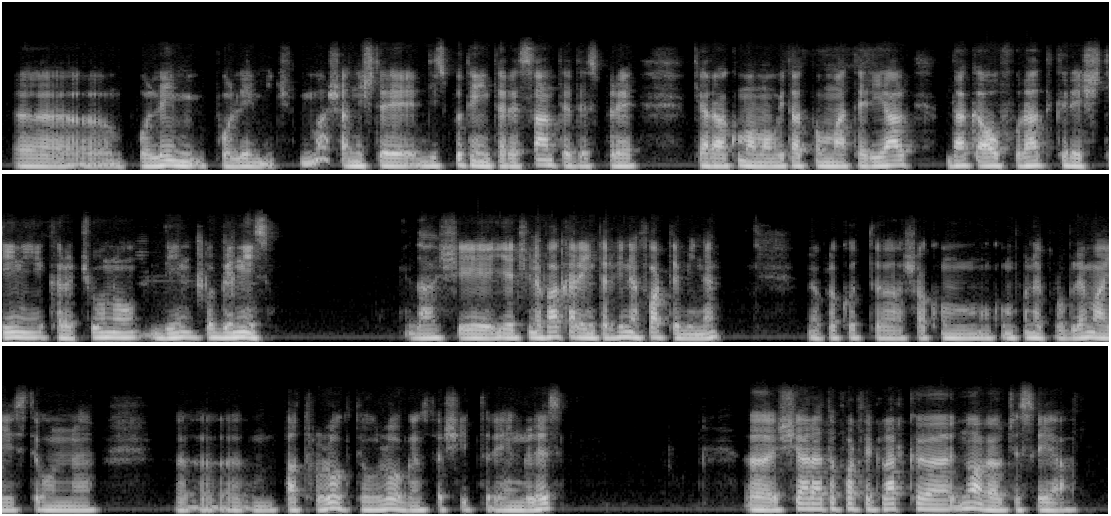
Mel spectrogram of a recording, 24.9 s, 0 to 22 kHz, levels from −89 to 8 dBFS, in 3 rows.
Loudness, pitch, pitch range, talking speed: -16 LUFS, 100 Hz, 95-110 Hz, 125 wpm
